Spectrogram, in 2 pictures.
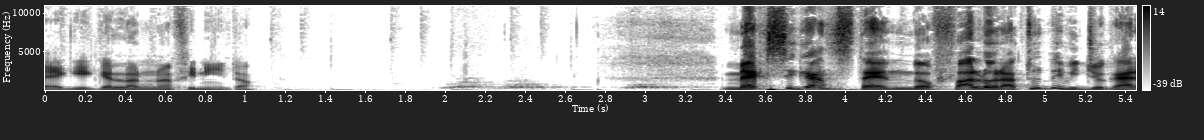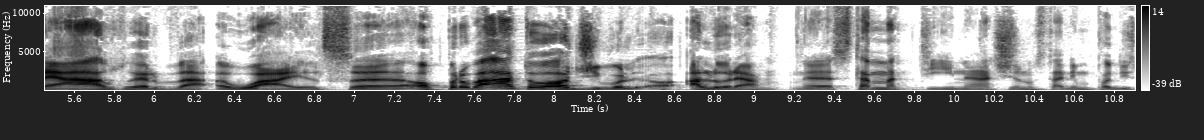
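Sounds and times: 
speech: 0.0s - 1.3s, 3.4s - 10.9s
neighbor's dog barking: 2.0s - 3.2s.

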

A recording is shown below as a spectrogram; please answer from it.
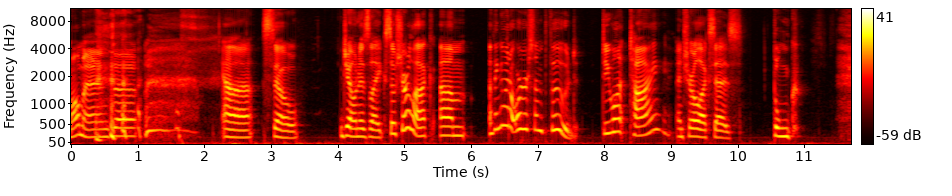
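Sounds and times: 
speech: 0.0s - 1.4s, 2.3s - 3.5s, 4.1s - 11.0s
person vocally imitating a tennis ball hitting a back: 0.4s - 1.1s
laughter: 0.4s - 2.0s.

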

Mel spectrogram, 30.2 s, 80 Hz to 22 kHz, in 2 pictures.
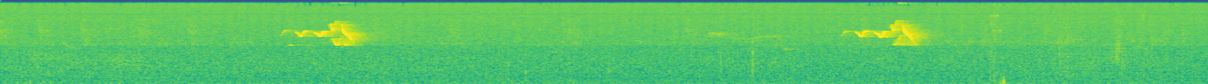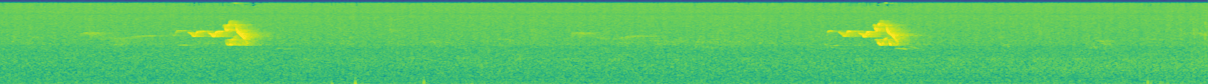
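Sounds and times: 
outdoor wind: 0.0s - 30.1s
hooded warbler singing: 3.5s - 4.6s, 8.9s - 11.7s, 16.1s - 18.7s, 25.4s - 26.6s.

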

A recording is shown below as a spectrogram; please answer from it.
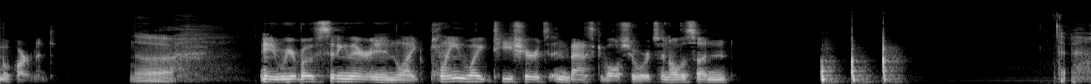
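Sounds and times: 
speech: 1.3s - 7.4s
sharp knocks on a door: 8.2s - 9.1s.

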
